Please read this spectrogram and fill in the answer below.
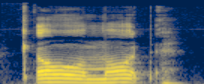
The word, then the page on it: ky'oowimoot': hupa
